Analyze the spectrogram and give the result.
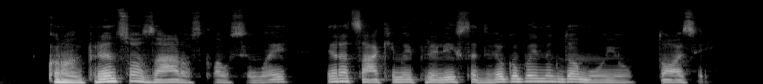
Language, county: Lithuanian, Alytus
